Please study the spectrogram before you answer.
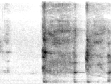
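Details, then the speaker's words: A woman's short, sharp cough burst followed by a second smaller cough; the speaker claims she always coughs when lying; brief cough. "she always coughs when she's lying it's her tell"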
